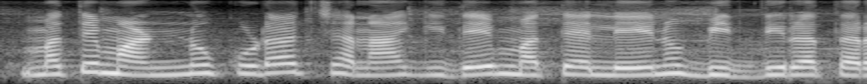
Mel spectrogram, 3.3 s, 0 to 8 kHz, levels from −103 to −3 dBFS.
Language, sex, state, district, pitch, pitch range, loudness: Kannada, female, Karnataka, Dharwad, 235 Hz, 225-260 Hz, -18 LUFS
